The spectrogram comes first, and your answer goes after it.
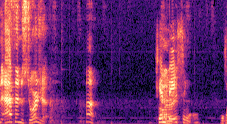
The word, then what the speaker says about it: Basinger: Basinger.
